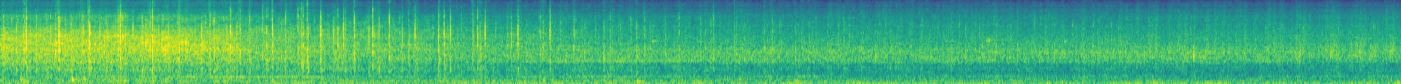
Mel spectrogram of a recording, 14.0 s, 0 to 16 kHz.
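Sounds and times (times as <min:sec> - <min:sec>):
model train wheels clicking: 0:00.0 - 0:14.0.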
